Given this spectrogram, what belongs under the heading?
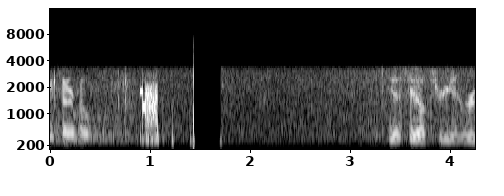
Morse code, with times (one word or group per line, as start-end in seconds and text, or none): none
